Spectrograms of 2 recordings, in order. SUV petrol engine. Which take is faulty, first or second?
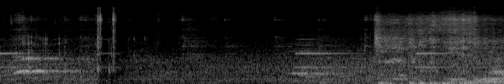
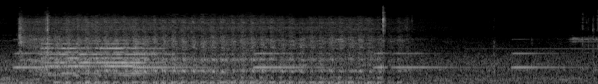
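second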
